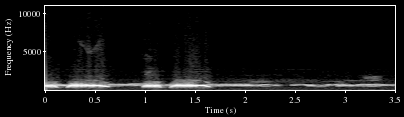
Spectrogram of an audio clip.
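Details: Spotted dove in 'thổ'-voice cooing, used to stir doves to call. A few deep, rounded coos open the brief stretch, followed by quiet, wavering low murmurs.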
